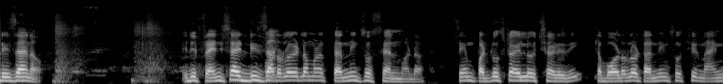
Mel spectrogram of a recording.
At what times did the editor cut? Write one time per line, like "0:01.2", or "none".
0:02.6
